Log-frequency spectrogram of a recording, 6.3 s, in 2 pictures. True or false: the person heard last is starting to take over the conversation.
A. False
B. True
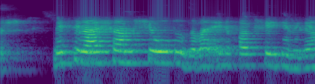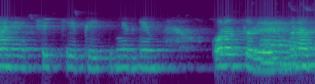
A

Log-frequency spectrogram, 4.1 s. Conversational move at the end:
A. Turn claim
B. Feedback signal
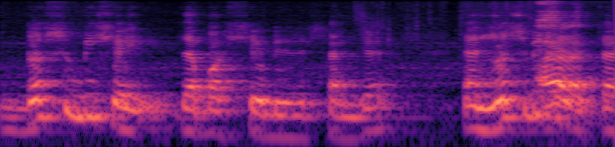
B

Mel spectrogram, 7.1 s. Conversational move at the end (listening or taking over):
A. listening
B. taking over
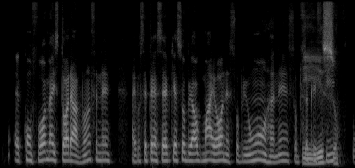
A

